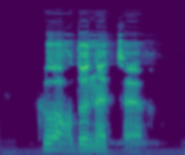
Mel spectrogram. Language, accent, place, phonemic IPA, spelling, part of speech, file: French, France, Lyon, /kɔ.ɔʁ.dɔ.na.tœʁ/, coordonnateur, adjective / noun, LL-Q150 (fra)-coordonnateur.wav
- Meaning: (adjective) coordinating; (noun) coordinator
